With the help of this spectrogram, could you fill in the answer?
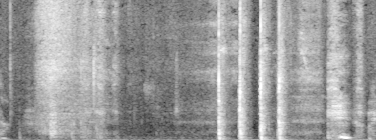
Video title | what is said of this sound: Road trip Paris to ??????/ Packing / Vacation Vibes/Chaloooooo 🏖️😬 | इसमें तो कुछ भी नहीं है। इसमें ये खाली है। देखो आवाज आ रही है।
